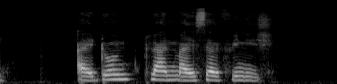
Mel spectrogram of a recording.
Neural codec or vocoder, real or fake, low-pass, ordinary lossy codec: vocoder, 44.1 kHz, 128 mel bands every 256 samples, BigVGAN v2; fake; 14.4 kHz; none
